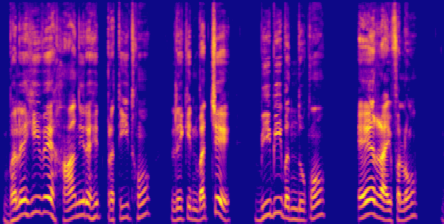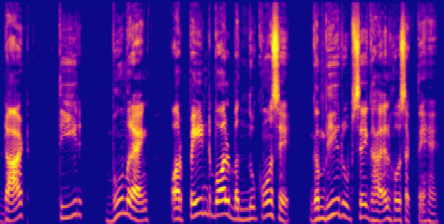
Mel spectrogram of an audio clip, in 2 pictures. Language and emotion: Hindi, neutral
